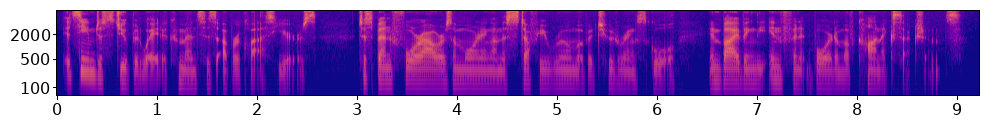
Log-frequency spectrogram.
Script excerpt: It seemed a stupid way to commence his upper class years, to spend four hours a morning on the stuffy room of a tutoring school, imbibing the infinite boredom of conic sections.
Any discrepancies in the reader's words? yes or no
no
